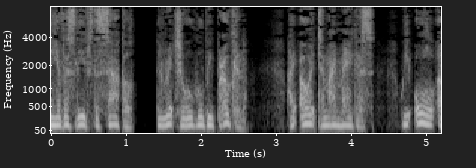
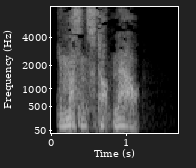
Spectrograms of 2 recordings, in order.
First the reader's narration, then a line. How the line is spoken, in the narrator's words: whispered Jolasin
